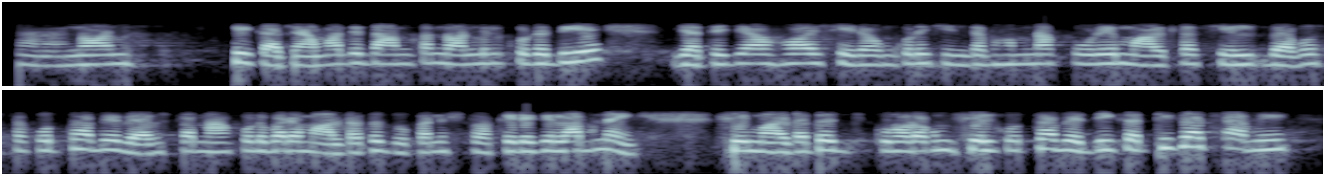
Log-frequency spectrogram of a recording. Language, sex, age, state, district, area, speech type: Bengali, female, 60+, West Bengal, Purba Bardhaman, urban, conversation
